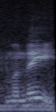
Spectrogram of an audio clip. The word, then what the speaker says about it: Maness: You better pronounce his name right. It's Manise. Manise. And not Maness. Not Maness. I've been in a mess of trouble calling him that.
